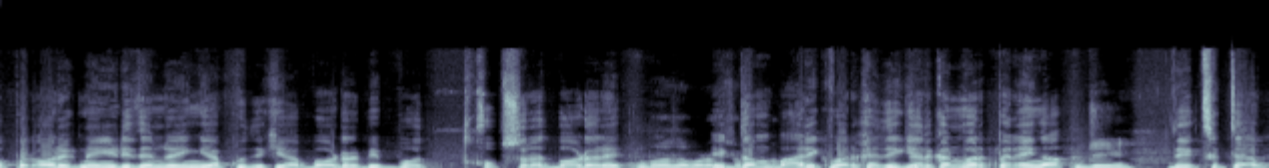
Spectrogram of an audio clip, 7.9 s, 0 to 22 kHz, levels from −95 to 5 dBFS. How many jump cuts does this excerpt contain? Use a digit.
1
